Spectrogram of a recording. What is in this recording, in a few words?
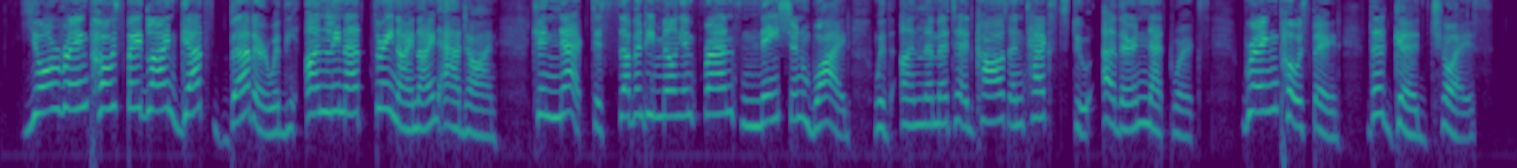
English, Energetic, Exciting, Selling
